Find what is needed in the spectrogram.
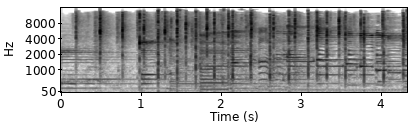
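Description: Instrumental interlude of Vietnamese tân cổ giao duyên music: quick runs of plucked-string notes over a steady low note, following a sung line that trails off at the start.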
